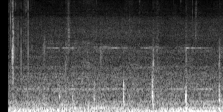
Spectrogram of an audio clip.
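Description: Footsteps on paving and stone steps, about two a second, over a steady low background rumble.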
